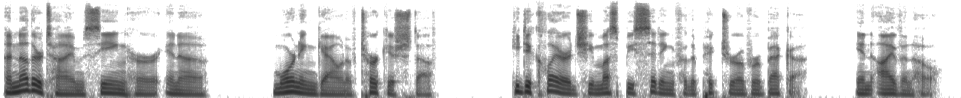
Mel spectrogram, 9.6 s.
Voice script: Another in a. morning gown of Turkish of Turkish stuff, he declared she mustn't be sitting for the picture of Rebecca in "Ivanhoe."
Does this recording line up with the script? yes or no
no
